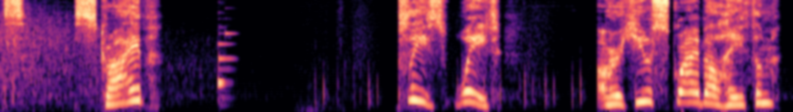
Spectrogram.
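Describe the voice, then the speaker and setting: A woman playing a proud, easily flustered young female student in a video game, speaking earnestly and a little haltingly. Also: on the high side, very noisy. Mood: hesitant, surprised. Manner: hesitant, earnest, indignant when challenged. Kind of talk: anime-style video game voice acting.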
